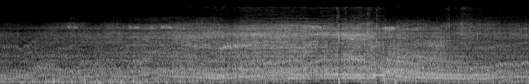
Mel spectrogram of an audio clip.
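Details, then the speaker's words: Losi Baja Rey RC trophy truck, stock motor and ESC on 2S LiPo, run on gravel and sand: a high, scratchy screech rises and falls with throttle over the motor whine. Gravel trapped at the rear driveshaft is scratching the drive cup. "That's where all the gravel gets stuck. Okay? And then when you throttle, it scratches the drive cup. So that's why you hear all that screechy noises."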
